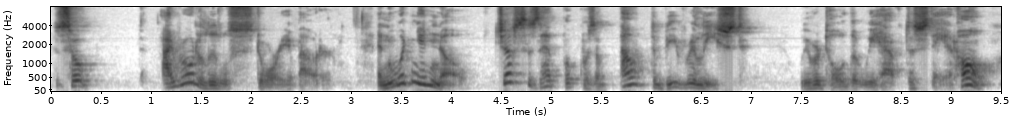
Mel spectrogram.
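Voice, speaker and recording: An older man shares a personal story in a husky, slightly bright voice, his pitch swooping wildly. He speaks expressively and without rushing, much like someone reading a picture book to children.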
